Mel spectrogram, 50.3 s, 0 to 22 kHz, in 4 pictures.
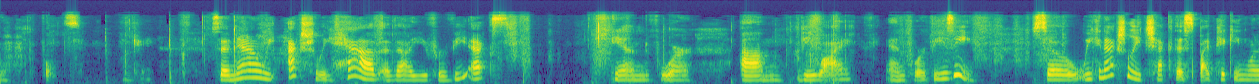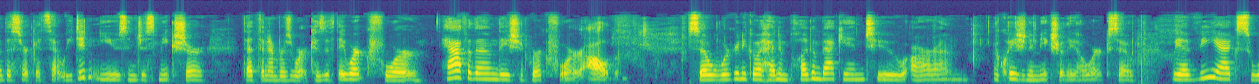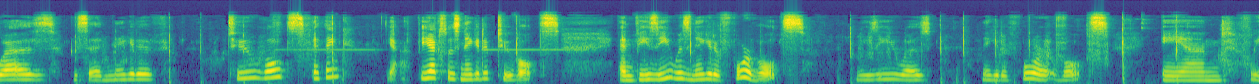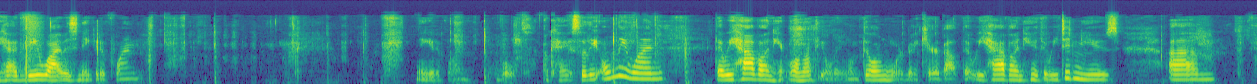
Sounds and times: Speech: 0:00.0 - 0:01.5, 0:02.1 - 0:05.1, 0:06.0 - 0:09.8, 0:10.4 - 0:18.9, 0:19.5 - 0:26.8, 0:27.4 - 0:30.8, 0:31.4 - 0:39.2, 0:42.0 - 0:44.4, 0:45.0 - 0:50.0
Inside, small room: 0:00.0 - 0:50.3.

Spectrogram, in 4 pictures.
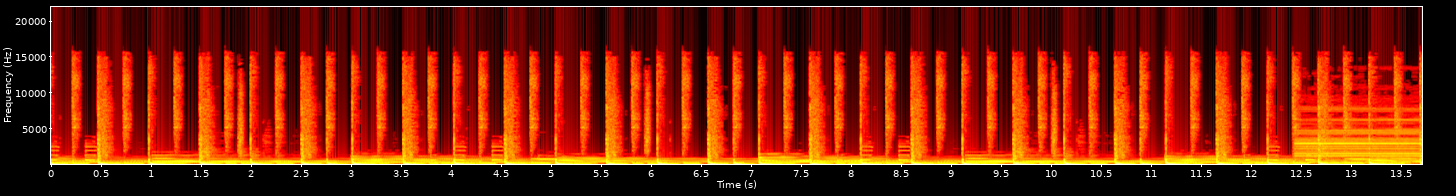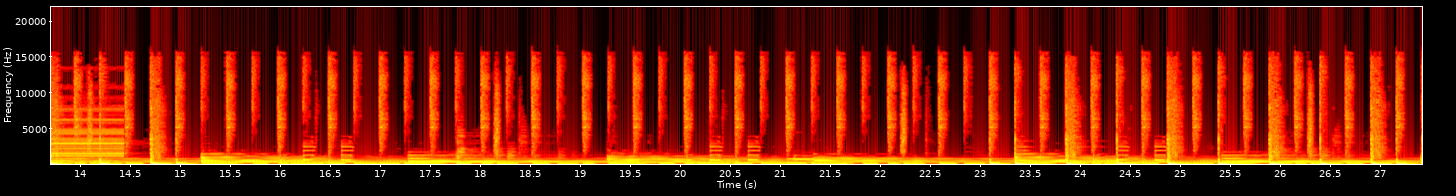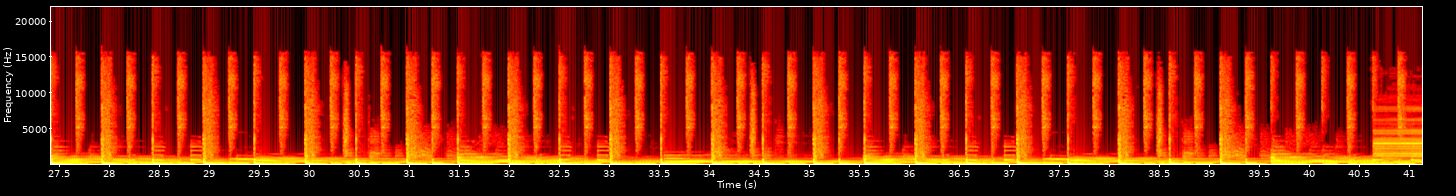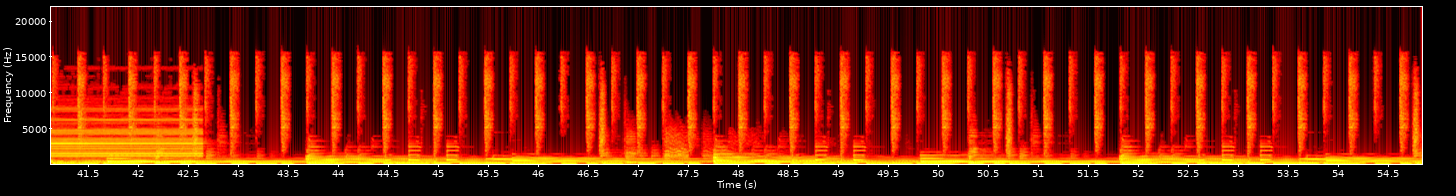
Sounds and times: Music: 0:00.0 - 0:54.8.

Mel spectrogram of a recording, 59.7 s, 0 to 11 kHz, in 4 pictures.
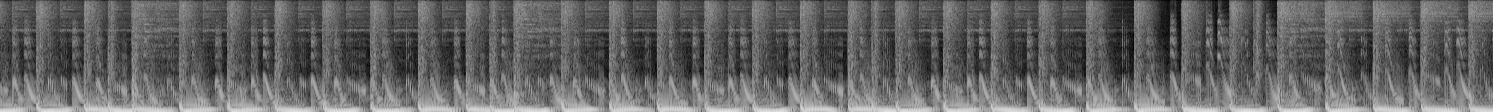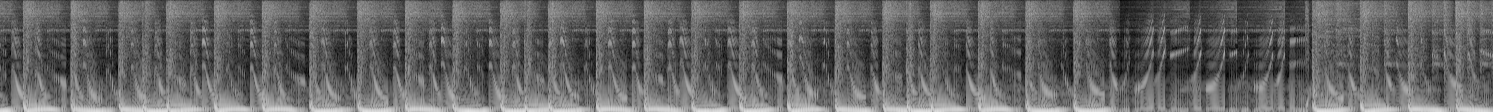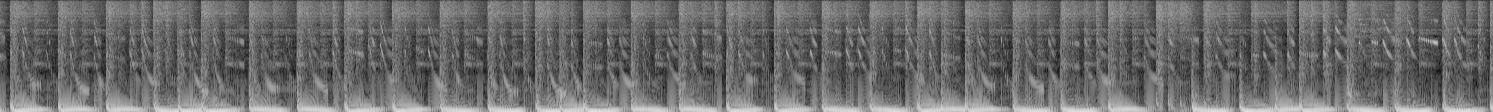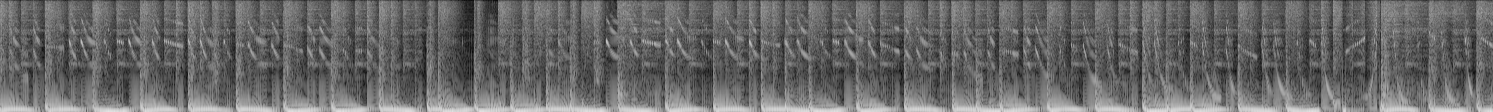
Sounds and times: Drum machine: 0:00.0 - 0:59.7
Electronic music: 0:00.0 - 0:59.7.

